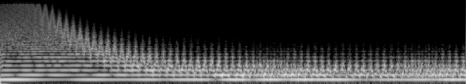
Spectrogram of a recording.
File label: JELLO, KORG DW8000, Vintage Keyboards; Big Fish Audio - First Call Vintage Keyboards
